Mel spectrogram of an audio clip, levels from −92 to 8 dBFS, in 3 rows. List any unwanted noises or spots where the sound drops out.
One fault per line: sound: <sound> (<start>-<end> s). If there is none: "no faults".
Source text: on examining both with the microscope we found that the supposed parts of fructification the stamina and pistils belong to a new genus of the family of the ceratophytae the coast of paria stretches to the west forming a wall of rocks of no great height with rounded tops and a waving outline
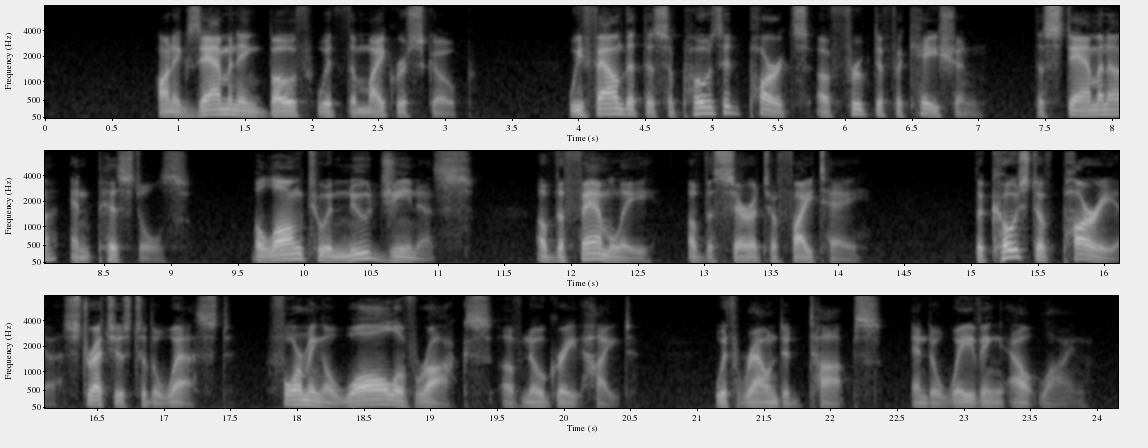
no faults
